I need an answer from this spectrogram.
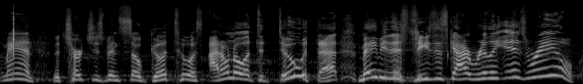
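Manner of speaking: high, loud, astonished voice; amazed admission. Acted. Voices won-over haters marvelling at church.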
